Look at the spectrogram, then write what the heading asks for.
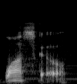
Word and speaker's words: Vasco: These, in turn, come from Latin Vasco, pronounced Wasco, plural Vascones, see history section below.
